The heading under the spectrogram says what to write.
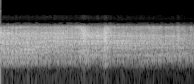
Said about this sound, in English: Man, somebody flying a helicopter or something.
